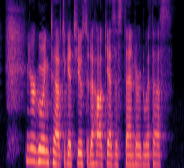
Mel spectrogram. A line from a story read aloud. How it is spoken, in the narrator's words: he laughs and says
